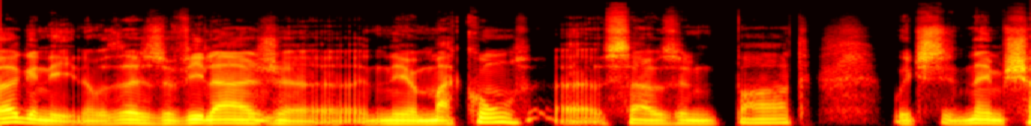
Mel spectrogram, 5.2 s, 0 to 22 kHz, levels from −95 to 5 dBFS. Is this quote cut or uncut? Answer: uncut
